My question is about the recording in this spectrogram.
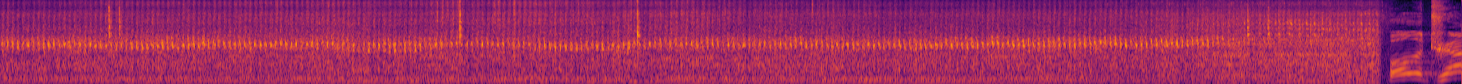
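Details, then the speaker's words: Tractor mowing after its fuel-draw problem (stumbling under load) was fixed: steady, even engine drone under mowing load with no misses or surging, then shut off; runs healthy. "ended up doing totally great um did great i got everything mowed"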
